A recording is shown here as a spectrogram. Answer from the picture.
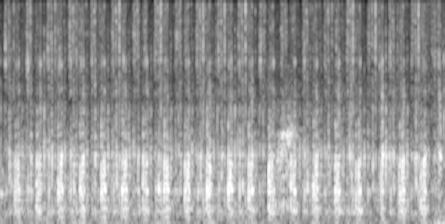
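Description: Wooden stick stirring fibreglass resin and hardener in a plastic cup, scraping and knocking against the cup's sides in a fast, even rhythm of about seven strokes a second.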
